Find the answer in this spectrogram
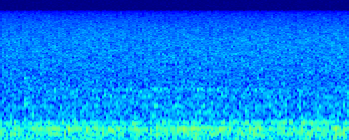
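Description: Steady low room hum and hiss with no distinct sounds.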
